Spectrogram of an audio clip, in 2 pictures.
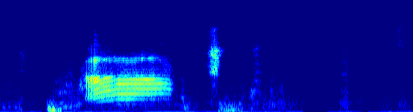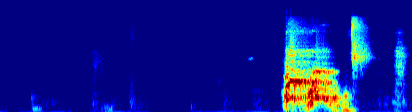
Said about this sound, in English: Sorry, that's my dog.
